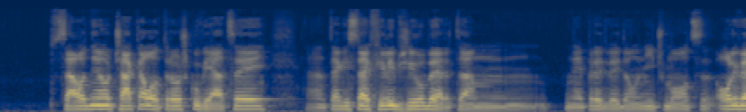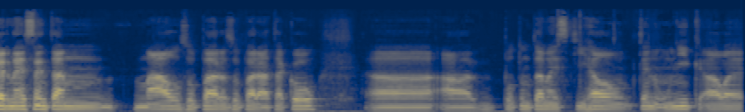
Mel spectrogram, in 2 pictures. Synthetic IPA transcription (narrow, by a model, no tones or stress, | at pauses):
saɔd̪ɲɛɦɔt͡ʃakalɔt̪ɾɔʃkuʋɪat͡sɛjt̪aɡist̪ɔajfilibʒilbɛɾt̪ːam | ɲɛpɾɛd̪ʋɪɛd̪ɔlɲid͡ʒmɔt͡sɔliʋɛɾnɛsɛnt̪amː | alzɔpaːɾzɔpaːɾat̪akɔʊ | a̰pɔt̪ɔmt̪amajsciɦalˠt̪ɛnuːɲikalɛ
